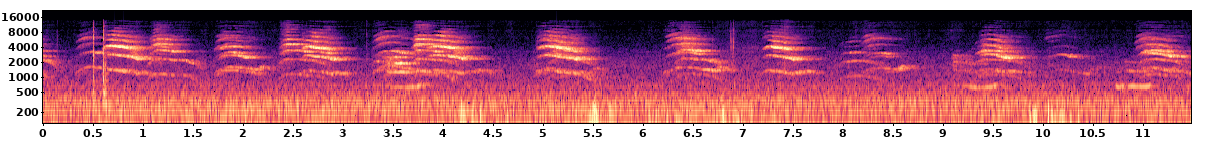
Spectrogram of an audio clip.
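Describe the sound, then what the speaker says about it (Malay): A pet cat meows repeatedly in short rising-falling calls, about a dozen in quick rhythmic bursts, fairly close but modest in level over a low background hum, with no talk. "Kucing ustaz pun ikut Taranum juga ke?"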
